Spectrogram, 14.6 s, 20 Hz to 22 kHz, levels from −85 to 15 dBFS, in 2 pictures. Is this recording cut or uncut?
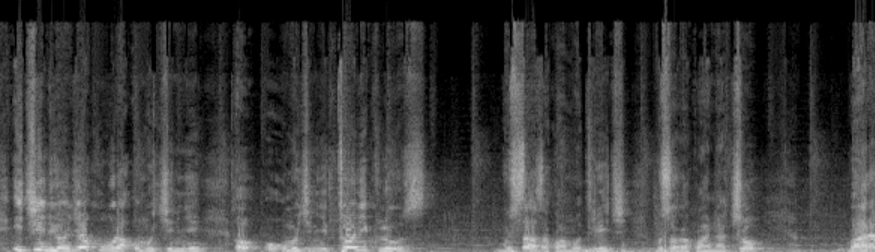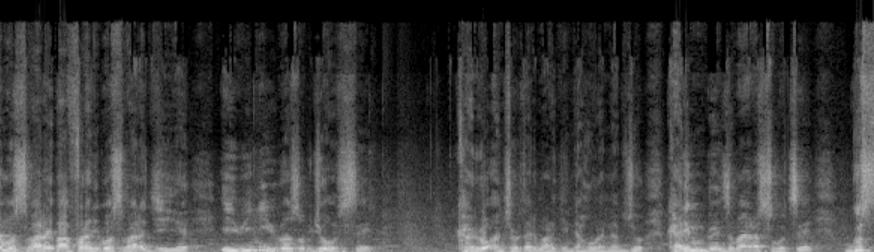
uncut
